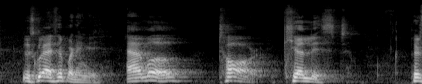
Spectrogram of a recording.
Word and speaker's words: amatorculist: ए के बाद म है और म के बाद आधा अ है, यानी म पर थोड़ी देर के लिए रुकना है।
